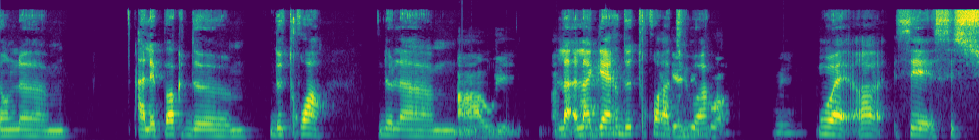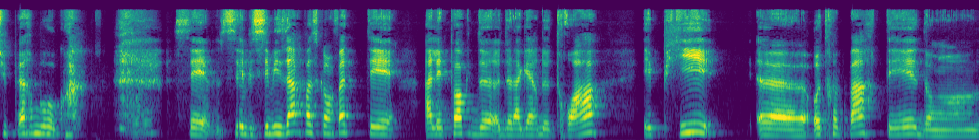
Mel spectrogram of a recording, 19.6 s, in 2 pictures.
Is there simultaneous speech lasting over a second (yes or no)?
yes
